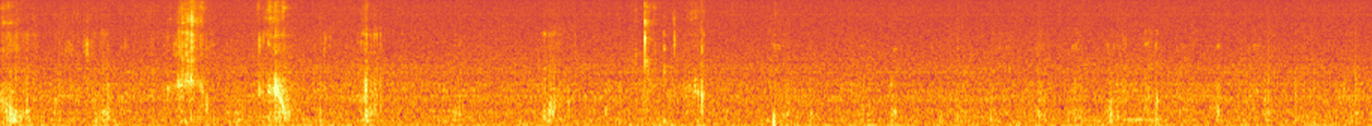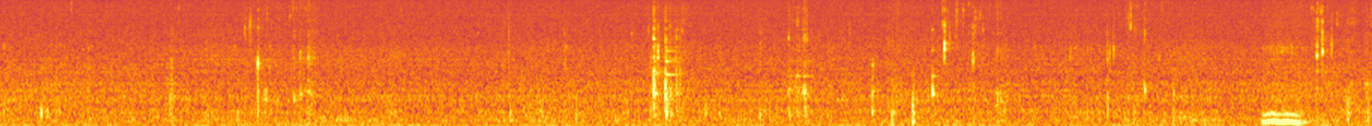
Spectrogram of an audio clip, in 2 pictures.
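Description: A young woman chews softly and smacks her lips close to a microphone.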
